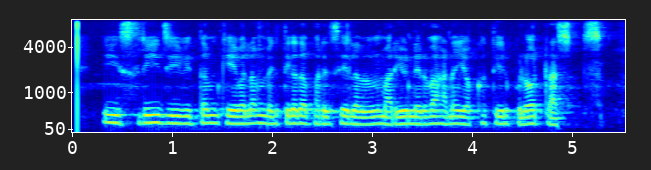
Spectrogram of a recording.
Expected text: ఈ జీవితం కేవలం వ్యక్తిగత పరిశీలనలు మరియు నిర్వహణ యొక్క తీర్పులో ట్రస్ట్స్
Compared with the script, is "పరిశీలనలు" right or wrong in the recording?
right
